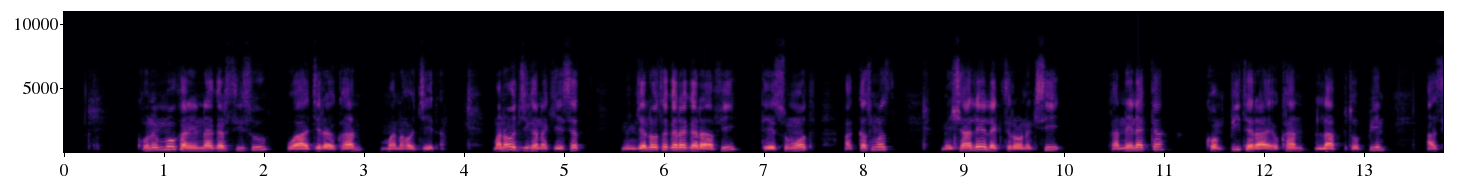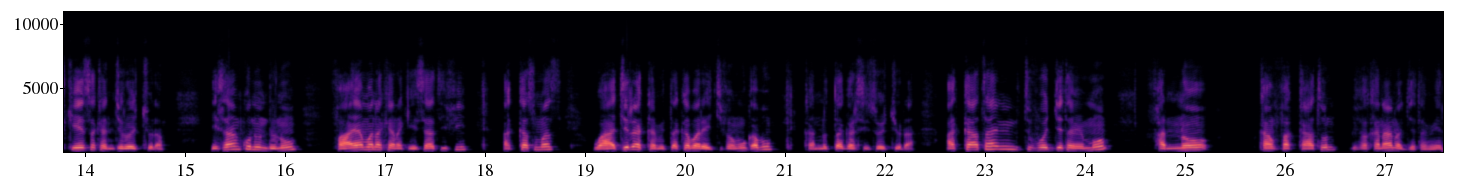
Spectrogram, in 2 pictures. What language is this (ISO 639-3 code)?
orm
